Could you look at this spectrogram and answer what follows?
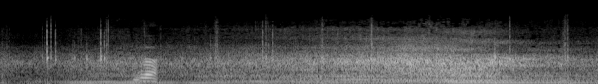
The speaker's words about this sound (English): That's a truck and a half going down. It's got its roo lights on the top.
